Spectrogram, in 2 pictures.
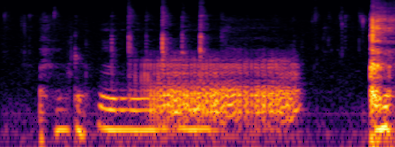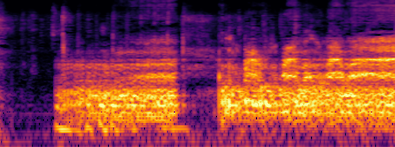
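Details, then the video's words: Angry pet Chihuahua growling: a low, rough, sustained rumble held for several seconds at a time, broken by short pauses, with a few sharp clicks and a human voice in the background. "Angry Chihuahua"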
